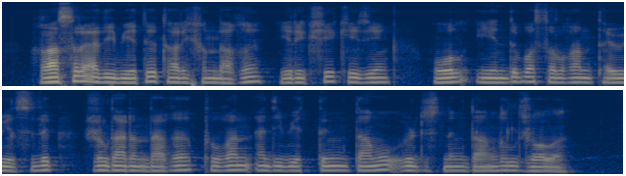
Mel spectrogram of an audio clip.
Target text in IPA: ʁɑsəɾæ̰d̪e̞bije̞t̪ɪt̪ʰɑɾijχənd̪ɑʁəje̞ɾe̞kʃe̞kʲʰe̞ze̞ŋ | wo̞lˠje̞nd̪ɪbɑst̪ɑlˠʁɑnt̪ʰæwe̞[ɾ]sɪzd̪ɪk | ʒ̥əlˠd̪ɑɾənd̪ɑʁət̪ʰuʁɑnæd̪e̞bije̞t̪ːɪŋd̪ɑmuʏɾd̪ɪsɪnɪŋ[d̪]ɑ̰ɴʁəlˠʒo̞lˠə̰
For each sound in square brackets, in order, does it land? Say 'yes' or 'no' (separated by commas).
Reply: no, yes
